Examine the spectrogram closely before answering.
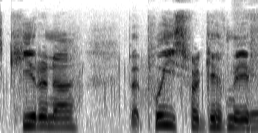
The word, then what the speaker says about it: Kiruna: Now, I think I've been saying it wrong. I've been calling it Kiruna, but the stress should be at the start of the word, so it's Kiruna.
